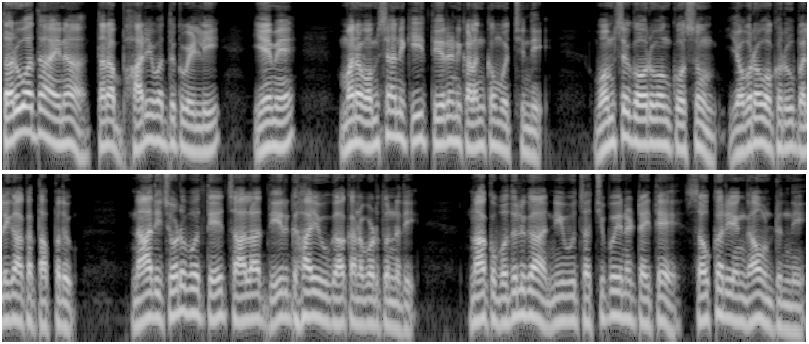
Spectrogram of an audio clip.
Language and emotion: Telugu, neutral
